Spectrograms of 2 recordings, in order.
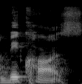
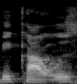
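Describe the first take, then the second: First: The second syllable sounds like 'cause'. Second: The second syllable sounds like 'cows'. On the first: The speaker calls it right. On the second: The speaker calls it wrong. "আসলে বিকাউজ না"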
